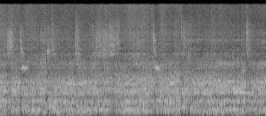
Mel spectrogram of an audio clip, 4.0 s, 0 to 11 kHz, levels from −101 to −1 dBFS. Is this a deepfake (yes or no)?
yes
